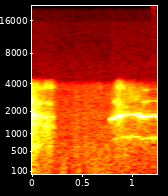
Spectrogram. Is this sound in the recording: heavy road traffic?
no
